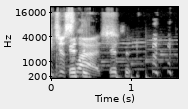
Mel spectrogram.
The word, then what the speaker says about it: Aegislash: Everybody mispronounces this Bond's name, and it annoys me, but maybe I'm just the weird one, but whatever. It's Aegis. Yeah. Aegislash.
